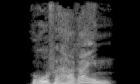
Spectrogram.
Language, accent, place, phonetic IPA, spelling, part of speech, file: German, Germany, Berlin, [ˌʁuːfə hɛˈʁaɪ̯n], rufe herein, verb, De-rufe herein.ogg
- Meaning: inflection of hereinrufen: 1. first-person singular present 2. first/third-person singular subjunctive I 3. singular imperative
